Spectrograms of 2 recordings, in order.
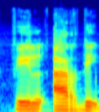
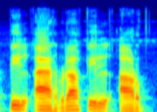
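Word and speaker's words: في الأرض: huruf mati duluan nih jadi ada dua huruf mati satu huruf mati yang nyata kedua huruf mati dalam bunyi tuh orang banyaknya bacanya Yang pertama doang seperti Wal as padahal Wal asr gitu fil ardhi banyak orang yang baca fil fil ARD Barakallah Kang Ari Ayo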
